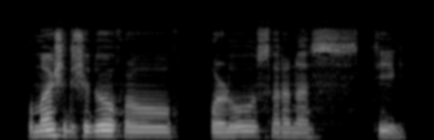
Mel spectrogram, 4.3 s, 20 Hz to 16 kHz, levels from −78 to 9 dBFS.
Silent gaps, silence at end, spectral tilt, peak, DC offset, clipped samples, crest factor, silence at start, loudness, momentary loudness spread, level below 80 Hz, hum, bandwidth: 1.80-2.10 s, 3.58-3.72 s; 0.3 s; -4.5 dB/octave; -10 dBFS; under 0.1%; under 0.1%; 22 dB; 0.3 s; -30 LUFS; 13 LU; -78 dBFS; none; 9 kHz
